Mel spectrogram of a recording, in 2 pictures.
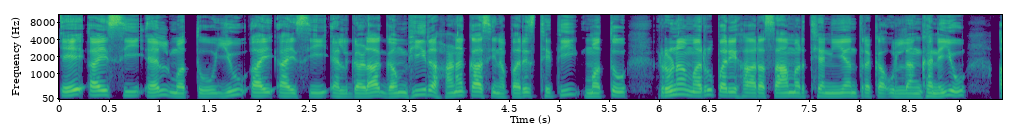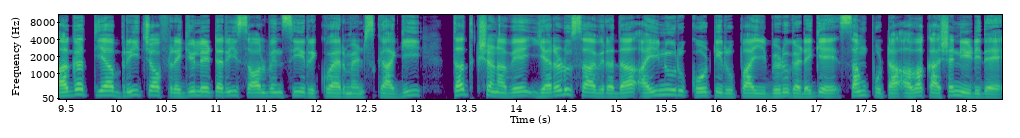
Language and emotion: Kannada, neutral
